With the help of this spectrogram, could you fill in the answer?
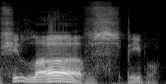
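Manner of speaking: slow dry sarcastic drawl. Acted. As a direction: say it slowly with heavy sarcasm. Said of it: "I'm being sarcastic".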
